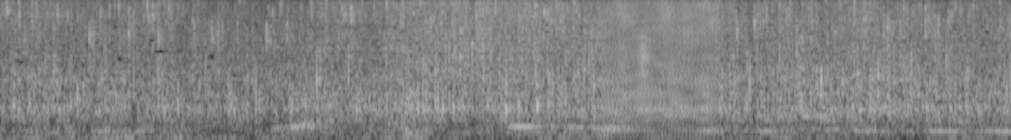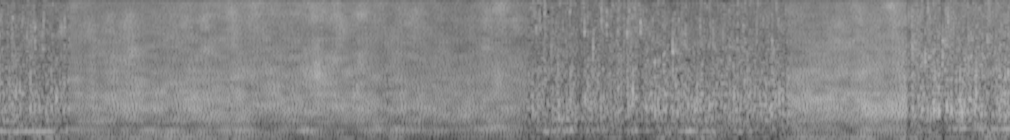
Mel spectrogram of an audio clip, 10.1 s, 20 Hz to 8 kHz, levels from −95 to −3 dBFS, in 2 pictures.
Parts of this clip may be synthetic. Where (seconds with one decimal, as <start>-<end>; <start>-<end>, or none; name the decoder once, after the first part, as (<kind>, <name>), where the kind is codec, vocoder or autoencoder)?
3.0-3.6 (vocoder, Vocos); 5.4-7.7; 9.0-9.6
